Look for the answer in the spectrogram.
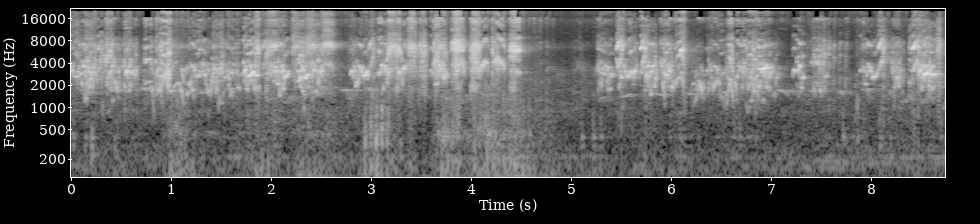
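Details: Several pet budgerigars chattering, presented as showing affection: dense continuous warbling and squeaky chirps, with a brief lull midway.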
